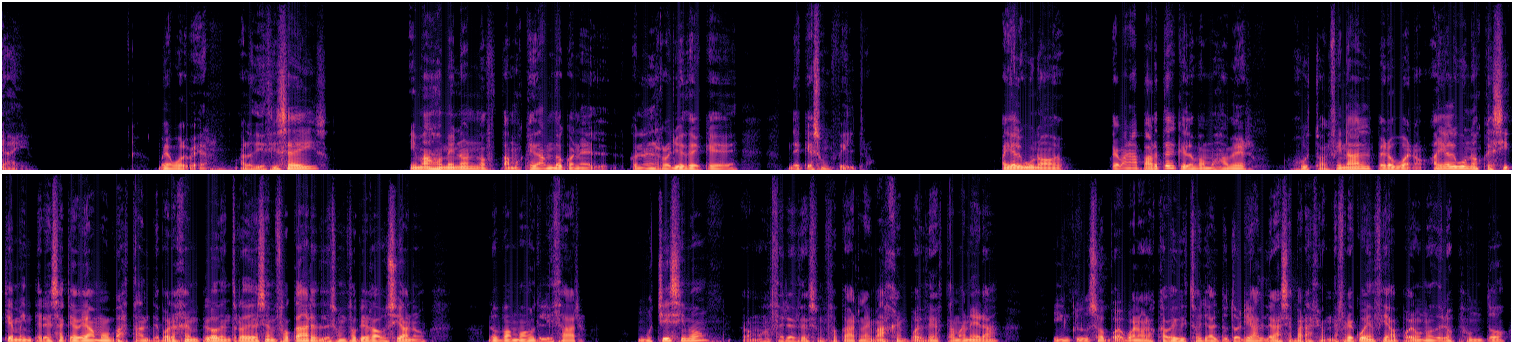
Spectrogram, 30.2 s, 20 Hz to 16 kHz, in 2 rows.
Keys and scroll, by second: 1.7 alt+super+z.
